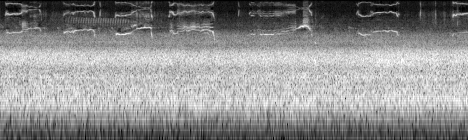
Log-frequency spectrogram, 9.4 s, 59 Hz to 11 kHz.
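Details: Wild bald eagle family at the Berry College nest, 12 April 2023, during morning fish deliveries by the mother. A series of high thin whistles, some bending upward, repeated across nine seconds against constant rushing background noise.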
